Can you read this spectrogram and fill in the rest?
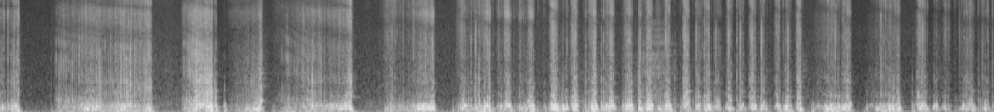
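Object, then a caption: Woven fabric couch cushion. Fingernails scratch and rub across the textured weave of a grey woven fabric couch cushion with a padded seat. The result is a steady run of rough, dry scraping strokes with a low, muffled body and only a little high grit. The strokes are broken by brief quiet gaps and quicken into rapid, busy scratching toward the end.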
